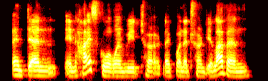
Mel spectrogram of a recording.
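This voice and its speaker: In a quiet background, a man with a German accent speaks at a fairly quick pace, the sound dry and close with no echo. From Germany, Bavaria. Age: 30s. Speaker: podcast guest. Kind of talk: casual chat.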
